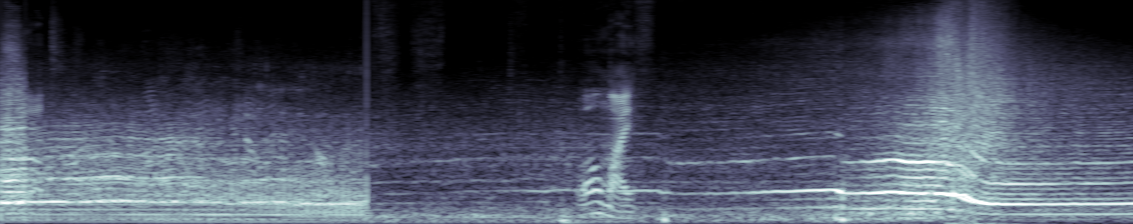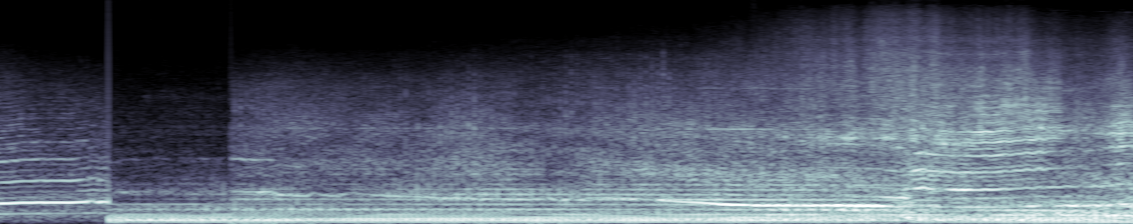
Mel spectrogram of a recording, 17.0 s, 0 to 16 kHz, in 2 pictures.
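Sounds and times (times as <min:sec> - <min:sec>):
motorcycle passing at speed: 0:00.0 - 0:09.5, 0:10.2 - 0:17.0
low pulsing drone: 0:07.5 - 0:17.0.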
